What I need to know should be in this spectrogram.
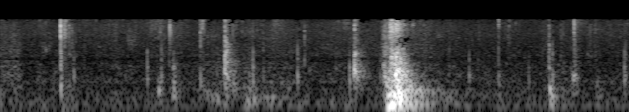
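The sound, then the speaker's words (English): A door opens and someone climbs out, giving a run of light clicks, taps and shuffles with one heavier thunk near the middle. “Then he slowly turns away, opens the door, and climbs out.”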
